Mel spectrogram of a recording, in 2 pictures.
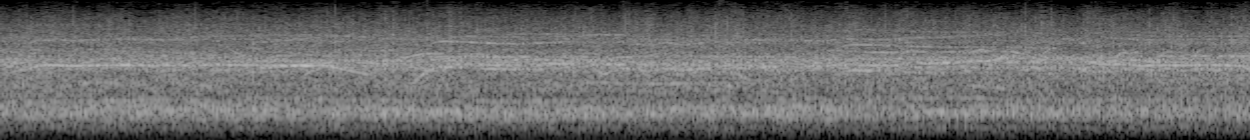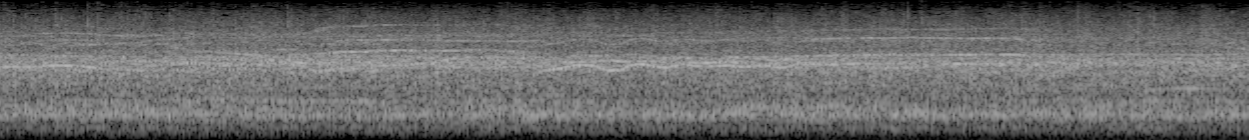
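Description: A crowd whistles shrilly.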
